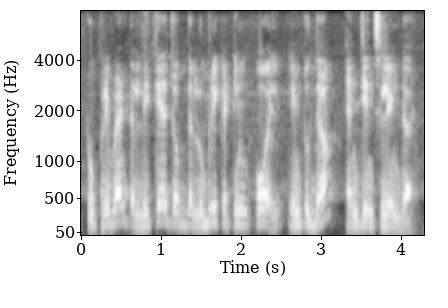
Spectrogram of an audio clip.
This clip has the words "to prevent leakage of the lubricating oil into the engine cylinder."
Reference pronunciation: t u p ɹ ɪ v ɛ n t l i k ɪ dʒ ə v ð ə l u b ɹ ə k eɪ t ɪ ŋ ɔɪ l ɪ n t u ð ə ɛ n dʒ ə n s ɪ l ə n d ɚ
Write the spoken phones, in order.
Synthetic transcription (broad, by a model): t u p ɹ ɪ v ɛ n t l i k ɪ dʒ ə v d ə l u b ɹ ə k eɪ t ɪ ŋ ɔɪ l ɪ n t u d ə ɛ n dʒ ə n s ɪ l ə n d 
